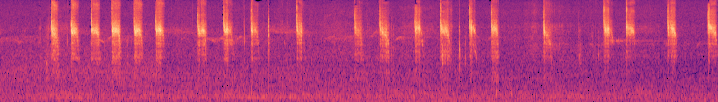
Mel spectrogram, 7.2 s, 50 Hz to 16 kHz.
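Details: Community hall sparrows greeting on 16 July 2020, chirping busily: a dense, uneven stream of short high notes, roughly two or three per second, continuing throughout with brief gaps.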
